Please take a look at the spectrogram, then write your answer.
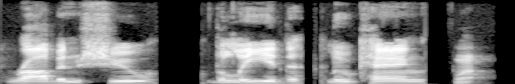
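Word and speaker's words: Robin Shou: I like most of them well am I pronouncing it right Robin Shu the lead Liu Kang well I watched the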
